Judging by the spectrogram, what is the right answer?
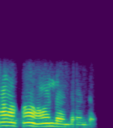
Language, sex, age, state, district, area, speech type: Malayalam, female, 45-60, Kerala, Idukki, rural, conversation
